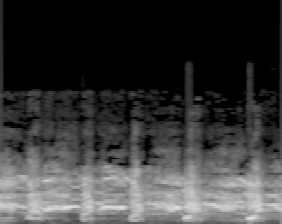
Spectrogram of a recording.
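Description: A person laughing in a run of high-pitched bursts, about two or three a second.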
